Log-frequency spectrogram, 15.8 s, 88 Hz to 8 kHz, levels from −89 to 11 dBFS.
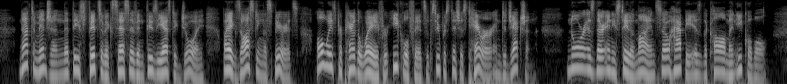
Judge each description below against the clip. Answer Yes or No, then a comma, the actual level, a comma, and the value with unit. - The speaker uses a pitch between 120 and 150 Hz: No, medium, 165 Hz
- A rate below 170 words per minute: Yes, average, 150 wpm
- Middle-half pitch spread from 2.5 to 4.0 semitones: No, wide, 5.4 semitones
